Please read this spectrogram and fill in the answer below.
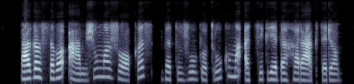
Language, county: Lithuanian, Marijampolė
